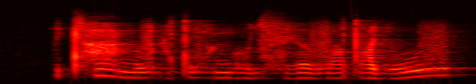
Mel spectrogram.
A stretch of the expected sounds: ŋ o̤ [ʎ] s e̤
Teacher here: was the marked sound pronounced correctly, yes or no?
yes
